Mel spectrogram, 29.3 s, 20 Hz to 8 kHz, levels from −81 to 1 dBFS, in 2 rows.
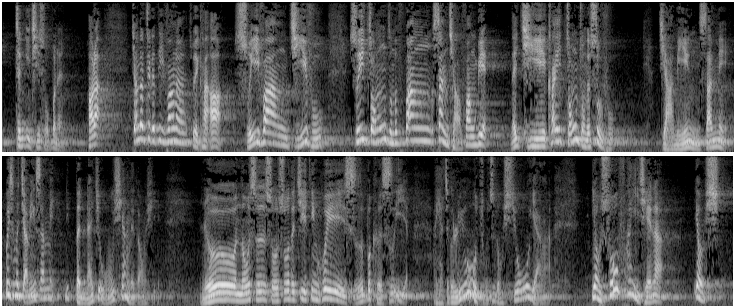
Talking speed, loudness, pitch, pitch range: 190 characters per minute, -18 LUFS, 210 Hz, 155-230 Hz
